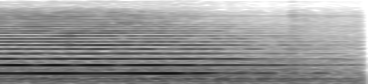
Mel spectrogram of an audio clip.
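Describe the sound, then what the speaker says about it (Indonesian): A passing train sounds a loud, sustained horn, a steady tonal blare that holds for over a second and then fades away, with no talk. "Sebentar, ada suara kereta."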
